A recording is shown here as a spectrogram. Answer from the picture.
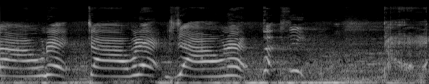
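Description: A child's high voice singing a short wordless tune in three drawn-out phrases that dip and rise in pitch, with a shorter fourth note about three seconds in.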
